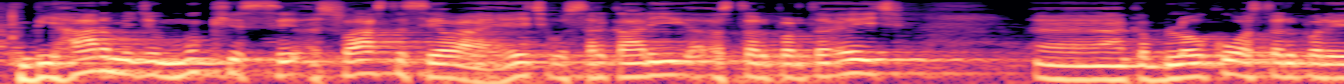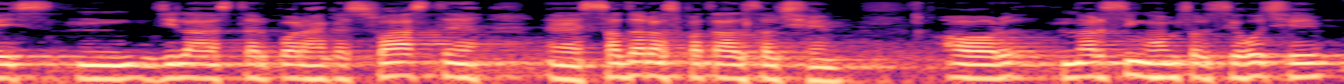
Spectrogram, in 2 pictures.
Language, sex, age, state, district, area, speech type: Maithili, male, 30-45, Bihar, Madhubani, rural, spontaneous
